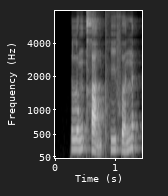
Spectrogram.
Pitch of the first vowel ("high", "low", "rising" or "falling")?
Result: rising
